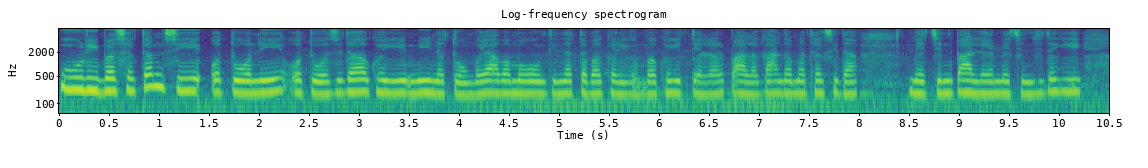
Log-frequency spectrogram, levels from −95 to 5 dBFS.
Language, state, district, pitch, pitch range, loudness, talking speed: Manipuri, Manipur, Imphal West, 190 Hz, 185-200 Hz, -16 LUFS, 125 wpm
